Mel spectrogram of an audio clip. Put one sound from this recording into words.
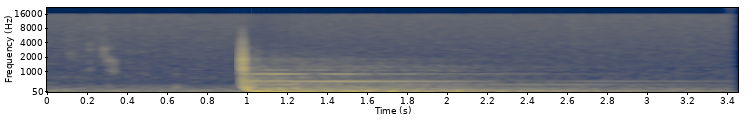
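A game chime rings out and slowly fades.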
